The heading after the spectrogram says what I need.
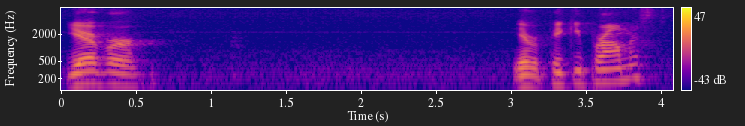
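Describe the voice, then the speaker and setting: A man's voice: fairly high pitch, measured pace. Man giving a chatty, jokey Bible talk. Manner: conversational, jokey, acts out quoted voices. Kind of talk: casual sermon to students.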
